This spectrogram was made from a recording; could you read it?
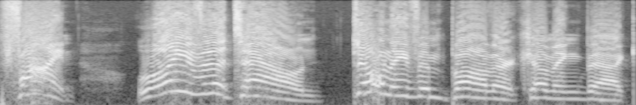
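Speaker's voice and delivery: loud, furious, increasingly angry and fed up. Voicing a character throwing the players out: angrier and angrier. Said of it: "more and more mad by the second".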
